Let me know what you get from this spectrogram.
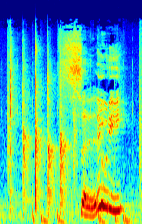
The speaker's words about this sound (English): He is playing his ass off, good people. He really is. Applaud and salute Dak Prescott.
